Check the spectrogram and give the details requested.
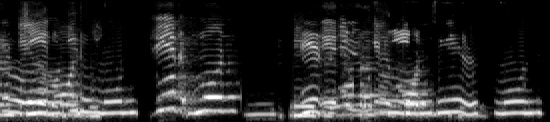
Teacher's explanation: রমোটা হবে না, রমোটা হবে না, পাতলা হবে।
